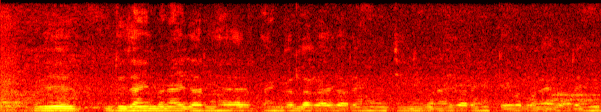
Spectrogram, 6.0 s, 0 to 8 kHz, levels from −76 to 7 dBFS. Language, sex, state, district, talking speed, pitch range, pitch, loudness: Hindi, male, Haryana, Jhajjar, 190 wpm, 130-135 Hz, 130 Hz, -18 LUFS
